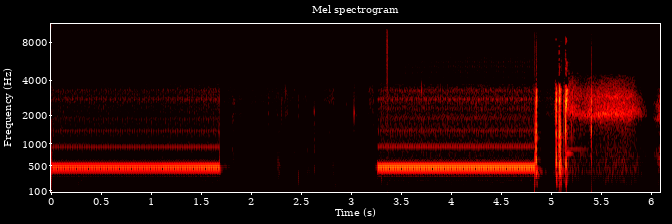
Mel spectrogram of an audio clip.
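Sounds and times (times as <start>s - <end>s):
long steady electronic telephone tones of an incoming call: 0.0s - 1.7s, 3.3s - 4.9s.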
